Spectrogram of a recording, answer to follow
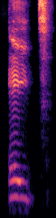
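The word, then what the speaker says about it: eight: función Entonces por ejemplo para decir el número 8 en inglés tenemos que usar el sonido Ey y el sonido de una letra T age nada de andarse complicando verdad con querer hacer pronunciar el gh porque yo he escuchado algunos estudiantes cuando no saben esto vienen y leen el número 8 como quieren hacer el gh y no no se hace pues eso lo va a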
